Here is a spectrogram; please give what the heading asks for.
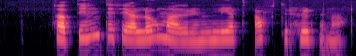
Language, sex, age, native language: Icelandic, female, 13, Icelandic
